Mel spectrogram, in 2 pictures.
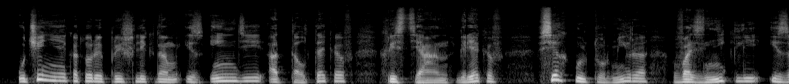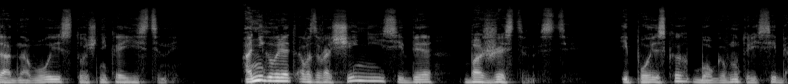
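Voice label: Russian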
